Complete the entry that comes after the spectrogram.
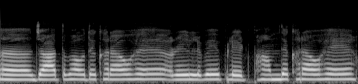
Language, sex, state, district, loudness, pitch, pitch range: Bundeli, female, Uttar Pradesh, Hamirpur, -14 LUFS, 230 Hz, 225-235 Hz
